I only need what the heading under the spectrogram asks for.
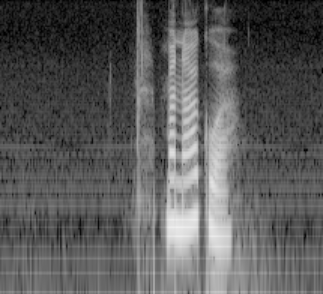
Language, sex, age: Norwegian, female, 48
